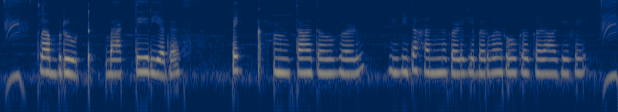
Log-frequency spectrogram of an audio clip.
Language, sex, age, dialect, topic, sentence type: Kannada, female, 18-24, Coastal/Dakshin, agriculture, statement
